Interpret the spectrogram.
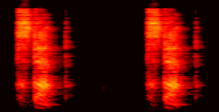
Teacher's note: the second word is not aspirated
